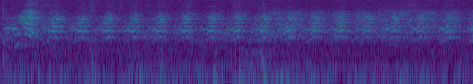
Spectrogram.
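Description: A bird calling a rapid, steady run of short laughing notes, several a second.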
